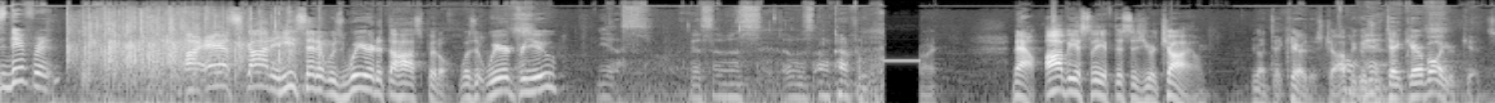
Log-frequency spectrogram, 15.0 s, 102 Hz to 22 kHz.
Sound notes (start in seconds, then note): 0.6 audience applauding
